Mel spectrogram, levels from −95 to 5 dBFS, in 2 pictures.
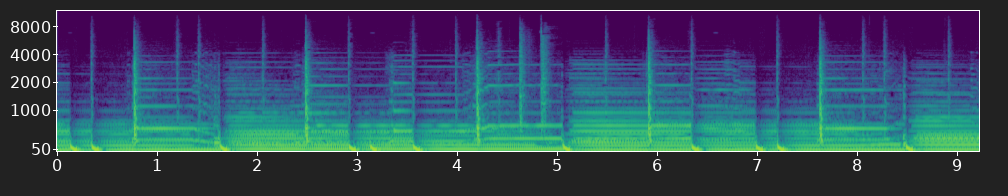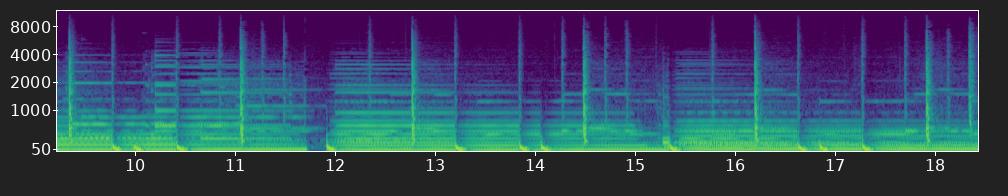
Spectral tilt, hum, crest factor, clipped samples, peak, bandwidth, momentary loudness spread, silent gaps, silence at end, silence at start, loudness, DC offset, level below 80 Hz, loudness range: -9 dB/octave; none; 16 dB; under 0.1%; 0 dBFS; 6.4 kHz; 4 LU; none; 0 s; 0 s; -19 LUFS; under 0.1%; -18 dBFS; 2 LU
